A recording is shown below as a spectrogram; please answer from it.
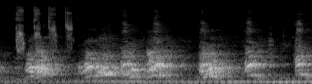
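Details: Rottweiler barking during a father-and-son meeting of Bruno and 7-month-old Igor at a kennel; a series of sharp barks about twice a second, irregularly spaced, over a steady low hum.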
